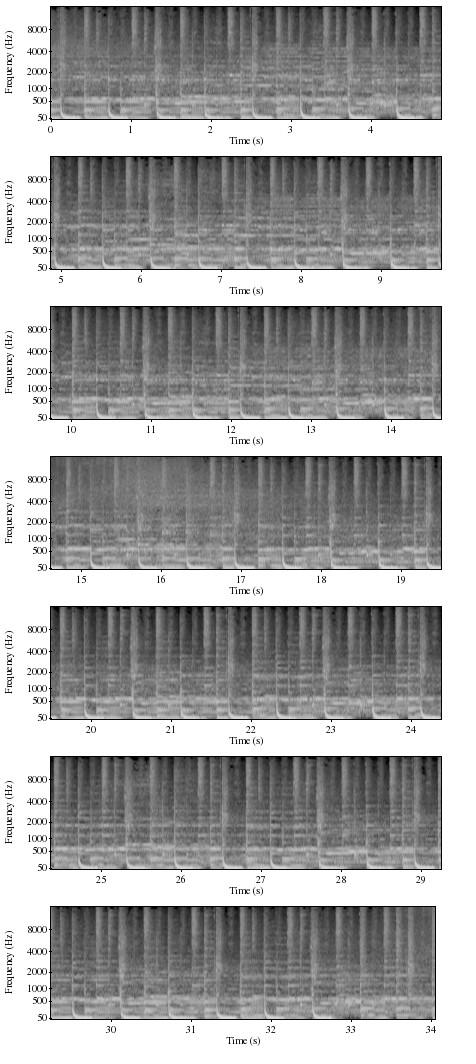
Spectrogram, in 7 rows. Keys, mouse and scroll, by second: 2.3 z, 2.6 click, 3.4 space, 3.6 click, 4.4 space, 4.6 click, 10.4 click, 11.2 click, 11.3 click, 14.2 click, 14.9 space, 15.0 click, 16.2 ctrl+j, 18.0 click, 26.2 alt+click, 29.3 alt+click, 30.5 b, 32.0 click, 33.0 typing.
